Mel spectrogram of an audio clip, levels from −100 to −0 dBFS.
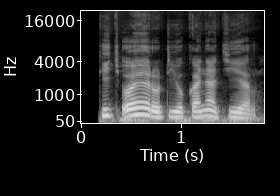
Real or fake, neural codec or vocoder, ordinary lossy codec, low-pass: real; none; none; none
